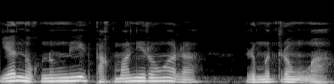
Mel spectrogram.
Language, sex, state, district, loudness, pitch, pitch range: Garo, male, Meghalaya, North Garo Hills, -14 LUFS, 125 Hz, 115-155 Hz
